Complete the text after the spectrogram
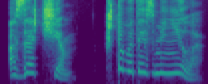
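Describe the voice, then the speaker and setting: A woman's voice: very high voice, huge pitch swings, brisk, dry recording, studio quality, pitched above the performer's own voice, heavily acted. A woman voicing a haughty, mocking young woman who taunts her cousin in an audiobook. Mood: bitter. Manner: taunting, smug.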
